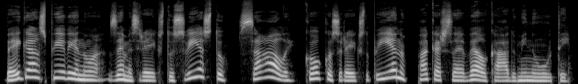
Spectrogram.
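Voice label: Latvian; lv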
